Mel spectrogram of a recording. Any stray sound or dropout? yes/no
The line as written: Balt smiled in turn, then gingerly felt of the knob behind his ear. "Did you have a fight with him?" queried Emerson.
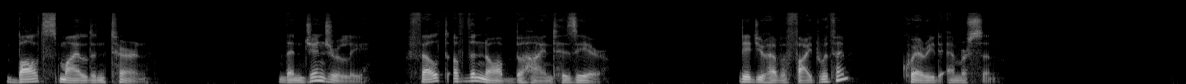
no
